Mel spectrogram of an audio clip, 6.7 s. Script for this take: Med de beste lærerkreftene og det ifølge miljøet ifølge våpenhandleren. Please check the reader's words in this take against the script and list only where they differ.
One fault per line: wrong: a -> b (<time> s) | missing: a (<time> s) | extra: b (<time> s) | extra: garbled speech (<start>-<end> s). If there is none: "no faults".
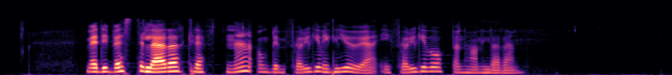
no faults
